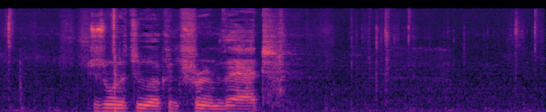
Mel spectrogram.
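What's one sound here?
A plastic card sleeve crinkles softly between fingers.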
